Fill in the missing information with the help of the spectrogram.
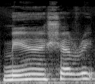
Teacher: نون ساکن اور تنوین کی آواز کو ناک میں چھپا کے پڑھیں گے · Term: اخفا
